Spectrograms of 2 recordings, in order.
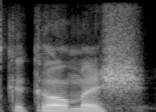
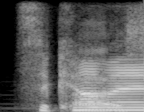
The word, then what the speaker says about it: Skokomish: Also, Chiba is throwing down a gauntlet for pronunciations of Washington state names. Oh. Yes, Skokomish. Skokomish.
